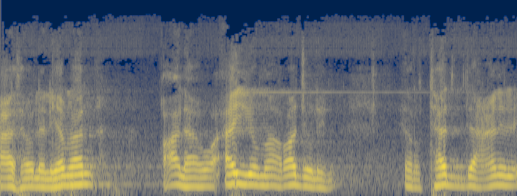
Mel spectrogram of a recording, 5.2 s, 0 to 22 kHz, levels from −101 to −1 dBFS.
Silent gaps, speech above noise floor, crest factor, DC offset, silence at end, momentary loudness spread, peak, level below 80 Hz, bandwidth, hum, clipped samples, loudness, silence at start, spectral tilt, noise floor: none; 24 dB; 14 dB; under 0.1%; 0 s; 18 LU; -4 dBFS; -50 dBFS; 15 kHz; none; under 0.1%; -17 LUFS; 0 s; -6.5 dB/octave; -40 dBFS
